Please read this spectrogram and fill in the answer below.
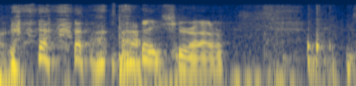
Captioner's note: laughing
